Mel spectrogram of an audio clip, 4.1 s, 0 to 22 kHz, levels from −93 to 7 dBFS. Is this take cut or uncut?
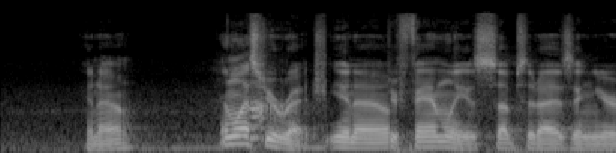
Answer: cut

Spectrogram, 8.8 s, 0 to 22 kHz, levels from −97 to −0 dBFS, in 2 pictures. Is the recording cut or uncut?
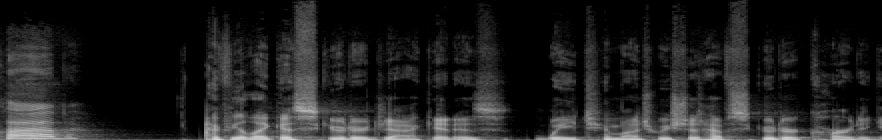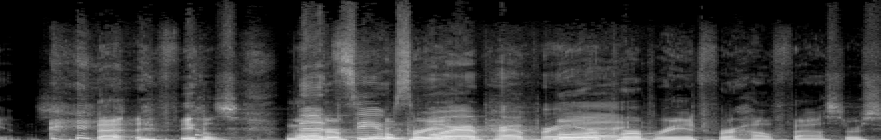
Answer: uncut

